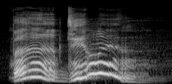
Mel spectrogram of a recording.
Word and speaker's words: Bob Dylan: Bob Dylan. B-O-B-D-Y-L-A-N. Bob Dylan.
